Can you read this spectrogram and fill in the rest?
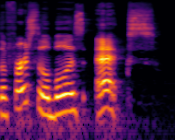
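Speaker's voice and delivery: normal talking voice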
